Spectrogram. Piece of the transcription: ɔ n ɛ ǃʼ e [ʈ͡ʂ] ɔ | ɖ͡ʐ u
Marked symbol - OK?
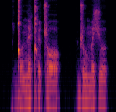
yes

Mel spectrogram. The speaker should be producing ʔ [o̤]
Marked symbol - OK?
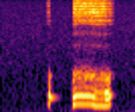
yes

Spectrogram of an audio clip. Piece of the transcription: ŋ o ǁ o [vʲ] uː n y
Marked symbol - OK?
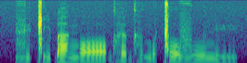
no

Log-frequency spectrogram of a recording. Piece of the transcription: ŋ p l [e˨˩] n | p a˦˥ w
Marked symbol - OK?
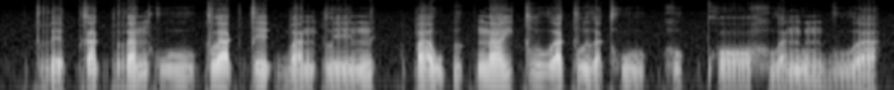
no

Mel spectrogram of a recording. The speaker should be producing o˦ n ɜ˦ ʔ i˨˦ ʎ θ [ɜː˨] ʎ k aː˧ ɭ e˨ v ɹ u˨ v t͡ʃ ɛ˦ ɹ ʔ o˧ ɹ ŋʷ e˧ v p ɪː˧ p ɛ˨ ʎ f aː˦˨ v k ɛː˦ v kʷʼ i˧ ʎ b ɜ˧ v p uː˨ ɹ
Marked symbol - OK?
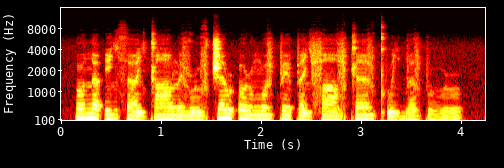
yes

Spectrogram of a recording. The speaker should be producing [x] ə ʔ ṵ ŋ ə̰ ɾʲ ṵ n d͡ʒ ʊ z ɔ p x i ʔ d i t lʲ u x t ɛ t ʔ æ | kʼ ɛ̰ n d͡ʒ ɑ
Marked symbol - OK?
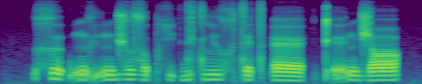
yes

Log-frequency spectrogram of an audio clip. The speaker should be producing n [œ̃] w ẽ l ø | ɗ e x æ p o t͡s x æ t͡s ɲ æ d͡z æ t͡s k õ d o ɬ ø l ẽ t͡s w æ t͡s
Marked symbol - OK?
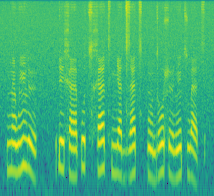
no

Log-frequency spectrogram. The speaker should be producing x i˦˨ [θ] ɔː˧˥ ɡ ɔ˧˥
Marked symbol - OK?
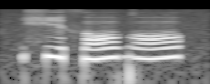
yes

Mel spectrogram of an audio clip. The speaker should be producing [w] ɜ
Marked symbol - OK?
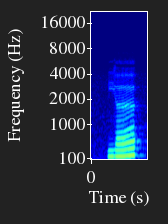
no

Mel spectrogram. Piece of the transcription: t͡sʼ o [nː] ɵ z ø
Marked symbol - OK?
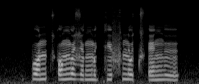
no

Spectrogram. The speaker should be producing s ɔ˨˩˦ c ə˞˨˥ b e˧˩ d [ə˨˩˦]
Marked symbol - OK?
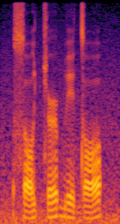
no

